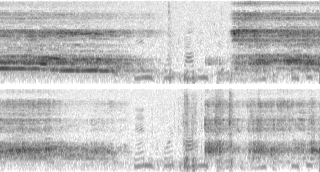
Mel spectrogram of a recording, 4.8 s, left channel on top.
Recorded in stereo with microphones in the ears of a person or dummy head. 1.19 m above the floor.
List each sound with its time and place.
2.0 s a woman speaking: 30° right (ahead or behind); by 4.7 s 25° right (ahead or behind)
